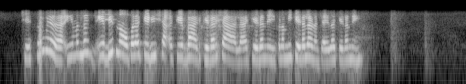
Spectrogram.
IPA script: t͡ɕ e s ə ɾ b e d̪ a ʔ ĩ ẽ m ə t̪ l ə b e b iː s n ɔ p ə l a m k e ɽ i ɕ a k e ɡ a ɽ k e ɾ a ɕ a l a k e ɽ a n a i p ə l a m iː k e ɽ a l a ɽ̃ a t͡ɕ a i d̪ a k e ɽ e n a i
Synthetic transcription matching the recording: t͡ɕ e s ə ɾ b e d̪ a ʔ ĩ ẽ m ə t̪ l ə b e b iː s n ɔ p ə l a k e ɽ i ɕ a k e b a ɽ k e ɽ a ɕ a l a k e ɽ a n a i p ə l a m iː k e ɽ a l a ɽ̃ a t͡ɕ a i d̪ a k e ɽ a n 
